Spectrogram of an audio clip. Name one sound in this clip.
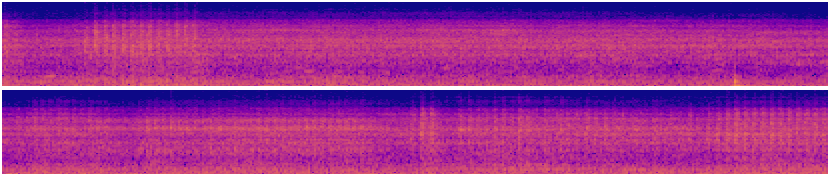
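A small kart engine drones steadily close by.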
